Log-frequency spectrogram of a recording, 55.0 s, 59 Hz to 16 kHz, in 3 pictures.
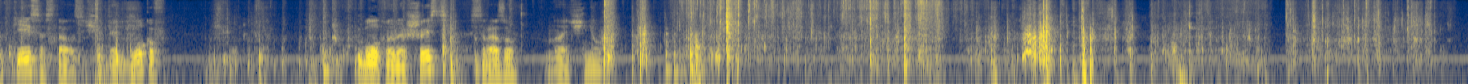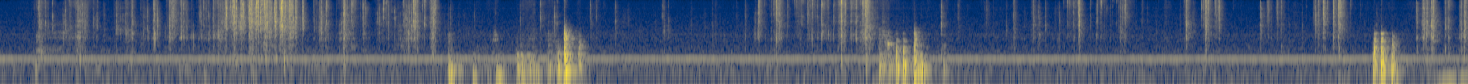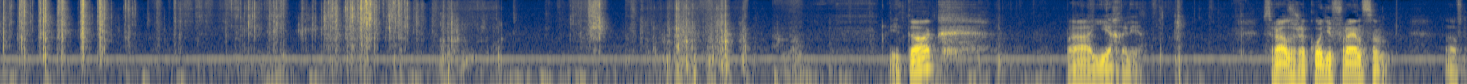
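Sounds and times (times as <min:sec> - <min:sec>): paper and wrappers crinkling: 0:07.4 - 0:18.2, 0:18.8 - 0:24.0, 0:27.5 - 0:29.4, 0:31.0 - 0:35.2, 0:36.0 - 0:43.0, 0:43.8 - 0:46.0
scissors cutting packs: 0:36.1 - 0:38.4.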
